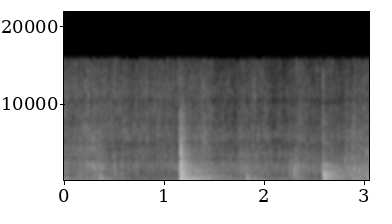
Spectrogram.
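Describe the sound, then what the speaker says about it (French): A spoon works through macaroni salad in a bowl, making soft wet stirring sounds punctuated by two sharp knocks against the side, with no voices. "Brasser tout ensemble pour bien brasser, pour bien mélanger"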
